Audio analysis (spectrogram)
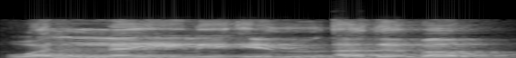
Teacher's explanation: اذ میں دال نرمی سے پڑھیں گے، اس پہ اظہار ہوگا ، اذ ادبر دال ساکن پہ قلقلہ ہے، را وقفاً پر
